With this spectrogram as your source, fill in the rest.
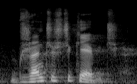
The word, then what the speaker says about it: Brzęczyszczykiewicz: speaker, it's Grzegorz, and bear with me now, Brzęczyszczykiewicz.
